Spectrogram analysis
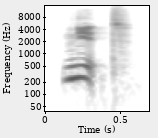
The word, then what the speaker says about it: niet: Niet.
